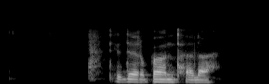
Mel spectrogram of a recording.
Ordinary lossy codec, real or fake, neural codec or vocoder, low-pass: MP3, 48 kbps; fake; codec, 16 kHz, 4 kbps, X-Codec, HuBERT features, trained on general audio; 5.4 kHz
